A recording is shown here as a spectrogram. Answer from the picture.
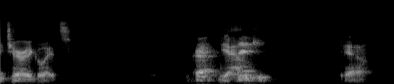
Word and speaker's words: pterygoid: up in the mouth and they're spelled paterigoid but you say pterygoids okay yeah thank you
